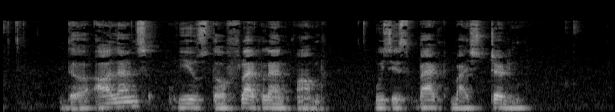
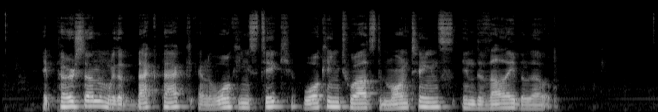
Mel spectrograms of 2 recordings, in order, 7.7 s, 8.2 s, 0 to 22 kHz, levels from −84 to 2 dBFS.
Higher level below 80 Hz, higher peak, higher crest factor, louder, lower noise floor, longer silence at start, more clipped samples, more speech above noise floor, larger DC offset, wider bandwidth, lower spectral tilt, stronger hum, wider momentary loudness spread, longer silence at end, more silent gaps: first, -56 dBFS vs -62 dBFS; second, -12 dBFS vs -8 dBFS; first, 22 dB vs 16 dB; second, -32 LUFS vs -25 LUFS; second, -64 dBFS vs -72 dBFS; second, 0.05 s vs 0.55 s; neither; second, 32 dB vs 48 dB; neither; second, 11.5 kHz vs 14.5 kHz; second, -3.5 dB/octave vs -7 dB/octave; neither; first, 16 LU vs 9 LU; second, 0.5 s vs 1.25 s; neither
